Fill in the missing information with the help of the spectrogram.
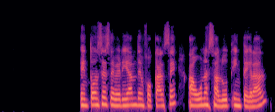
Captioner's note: speaking Spanish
